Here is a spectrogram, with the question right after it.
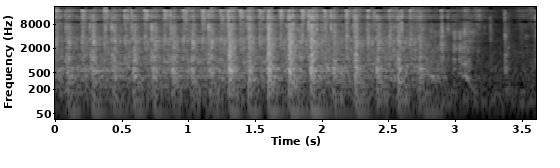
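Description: Sewing machine stitching through a plastic zipper bag, a fast steady mechanical chatter of needle strokes that stays loud and even, then slows and fades out in the last half second, with no talking.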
